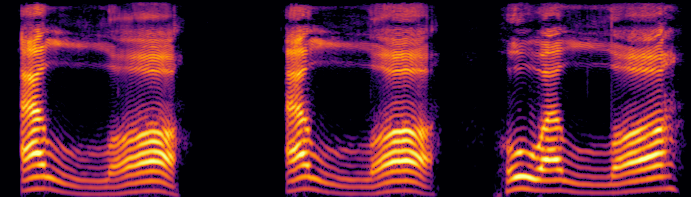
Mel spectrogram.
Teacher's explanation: If the word Allah is preceded meaning the effective letter before it, if that preceding letter has a fatha or a dhamma, the lamul jalala or lam of Allah will be read rounded or heavy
